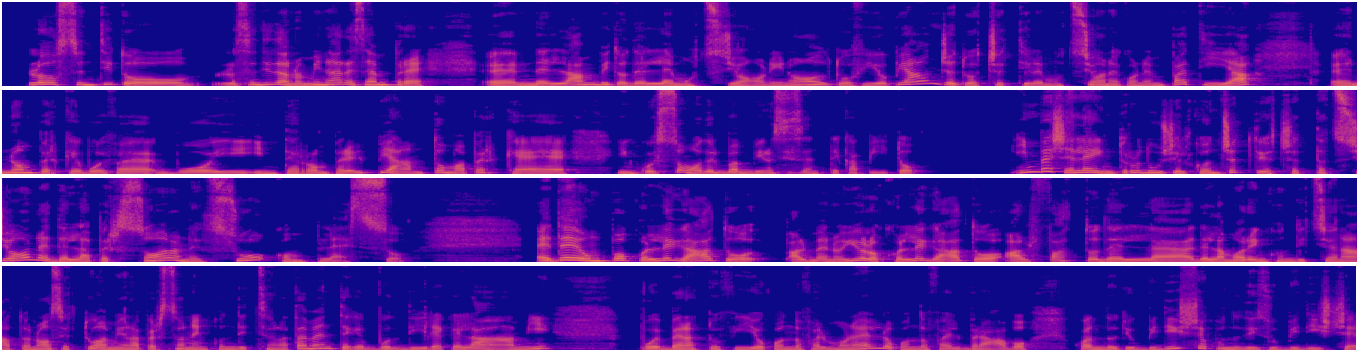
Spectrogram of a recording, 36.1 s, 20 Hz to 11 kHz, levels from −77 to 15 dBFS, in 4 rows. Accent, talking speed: native, 160 wpm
